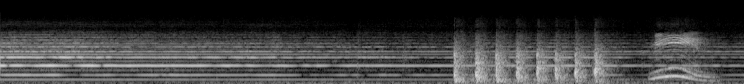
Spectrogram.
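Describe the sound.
A quick, even series of about nine firm, sharp knocks on a door, following a steady sustained hum, with a brief voice calling out just afterward.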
